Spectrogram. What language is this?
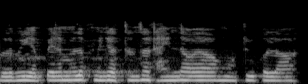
Sindhi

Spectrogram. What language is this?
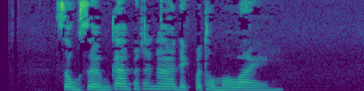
Thai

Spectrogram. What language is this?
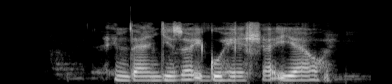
Kinyarwanda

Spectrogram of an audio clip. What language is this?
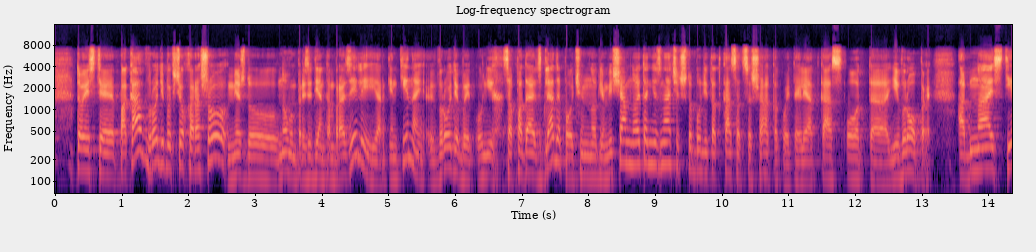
Russian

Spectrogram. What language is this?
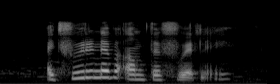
Afrikaans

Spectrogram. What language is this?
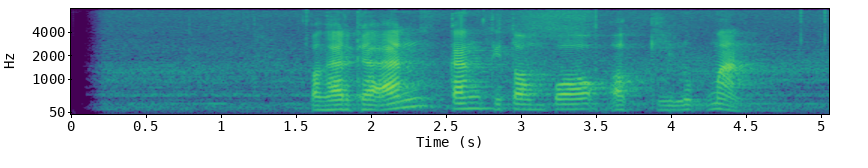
Javanese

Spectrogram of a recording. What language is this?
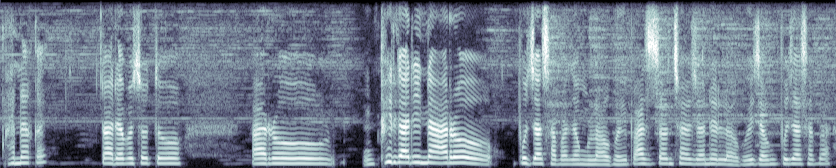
Assamese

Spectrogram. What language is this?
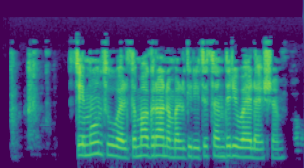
Pashto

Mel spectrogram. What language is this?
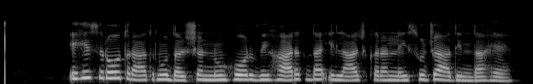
Punjabi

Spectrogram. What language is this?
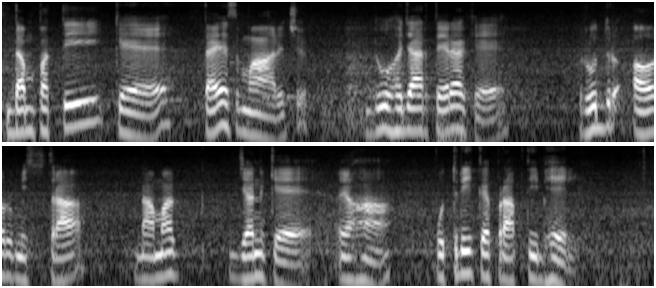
Maithili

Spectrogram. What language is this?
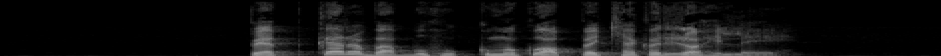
Odia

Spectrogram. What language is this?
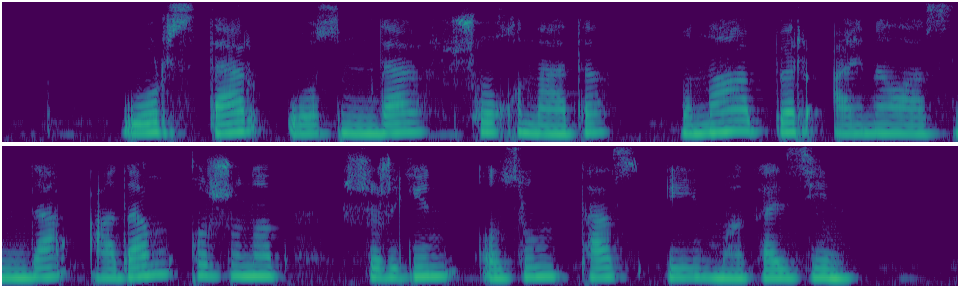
Kazakh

